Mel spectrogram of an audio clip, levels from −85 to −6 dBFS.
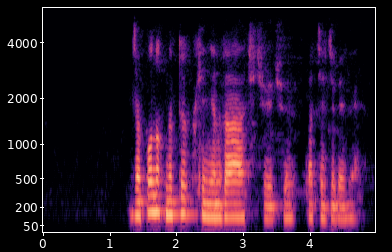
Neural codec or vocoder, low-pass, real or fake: codec, 16 kHz, 6 kbps, DAC; 5.4 kHz; fake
